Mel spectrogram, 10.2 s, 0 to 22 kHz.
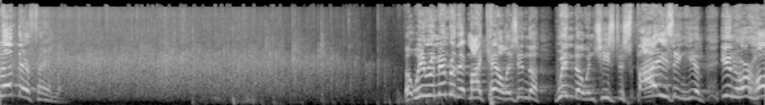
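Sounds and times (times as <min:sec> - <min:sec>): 
audience clapping: 0:00.0 - 0:05.4
speech: 0:00.4 - 0:01.0, 0:05.4 - 0:10.1.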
